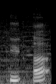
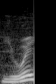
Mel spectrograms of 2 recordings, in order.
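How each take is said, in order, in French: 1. Les lettres se prononcent à la française. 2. Les lettres se prononcent à l'anglaise. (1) "et non pas U A à la française" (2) "prononcée en anglais"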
